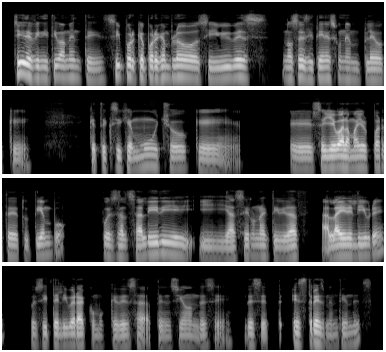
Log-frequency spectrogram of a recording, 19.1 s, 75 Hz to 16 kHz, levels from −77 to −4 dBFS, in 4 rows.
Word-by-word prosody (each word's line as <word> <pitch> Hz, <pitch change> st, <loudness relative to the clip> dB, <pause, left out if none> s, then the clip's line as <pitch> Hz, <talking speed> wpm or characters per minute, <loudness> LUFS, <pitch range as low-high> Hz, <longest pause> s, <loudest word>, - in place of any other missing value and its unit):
Sí, 175 Hz, -, +8 dB
definitivamente, 130 Hz, -4 st, +2 dB
sí, 120 Hz, +5 st, -2 dB
porque, 140 Hz, -1 st, +3 dB
por 130 Hz, -1 st, +4 dB
ejemplo, 135 Hz, -1 st, +3 dB
si 120 Hz, +1 st, -4 dB
vives, 130 Hz, +1 st, 0 dB
no 125 Hz, 0 st, -2 dB
sé, 135 Hz, +1 st, +2 dB
si 120 Hz, -1 st, -3 dB
tienes 130 Hz, -1 st, 0 dB
un 125 Hz, -1 st, -5 dB
empleo 115 Hz, -1 st, -2 dB
que 95 Hz, -2 st, -9 dB, 0.7 s
que -, -, -2 dB
te -, -, -5 dB
exige 110 Hz, -2 st, -2 dB
mucho 110 Hz, -2 st, -4 dB
que, 95 Hz, -3 st, -4 dB, 0.6 s
eh, 105 Hz, -1 st, -1 dB
se 115 Hz, +3 st, 0 dB
lleva 120 Hz, +1 st, +10 dB
la 120 Hz, -, +7 dB
mayor 115 Hz, +1 st, +2 dB
parte 120 Hz, 0 st, -2 dB
de 110 Hz, -, 0 dB
tu 100 Hz, -, -13 dB
tiempo, 120 Hz, +2 st, -3 dB, 0.4 s
pues 115 Hz, -2 st, -4 dB
al 110 Hz, -1 st, -1 dB
salir 120 Hz, +5 st, +2 dB
y 125 Hz, -4 st, -1 dB
y 100 Hz, -1 st, -6 dB
hacer 105 Hz, +4 st, -2 dB
una 115 Hz, 0 st, -2 dB
actividad 105 Hz, 0 st, 0 dB, 0.3 s
al 110 Hz, -, +3 dB
aire 115 Hz, +1 st, +8 dB
libre, 120 Hz, +1 st, -2 dB, 0.3 s
pues 110 Hz, -2 st, -9 dB
sí 110 Hz, -, -5 dB
te 110 Hz, -, -1 dB
libera 105 Hz, 0 st, +3 dB
como 95 Hz, -1 st, -14 dB
que 95 Hz, -, -7 dB
de 95 Hz, -, -2 dB
esa 100 Hz, -, -5 dB
tensión, 90 Hz, +1 st, -8 dB
de 95 Hz, -, -6 dB
ese 105 Hz, +5 st, -13 dB
de 110 Hz, -, -4 dB
ese 90 Hz, -6 st, -6 dB
t -, -, -18 dB
estrés, 115 Hz, 0 st, +1 dB
¿me 100 Hz, -, -11 dB
entiendes? 105 Hz, +4 st, -11 dB
115 Hz, 180 wpm, -24 LUFS, 105-125 Hz, 0.7 s, lleva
